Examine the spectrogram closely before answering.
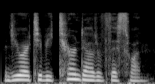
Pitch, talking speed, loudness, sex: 195 Hz, 385 wpm, -16 LUFS, female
